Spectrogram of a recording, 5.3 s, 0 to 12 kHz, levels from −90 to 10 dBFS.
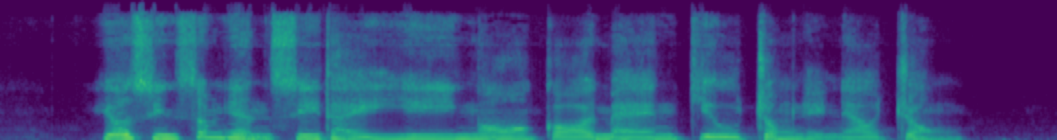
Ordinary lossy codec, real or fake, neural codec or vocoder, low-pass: Opus, 32 kbps; fake; codec, 24 kHz, 0.9 kbps, WavTokenizer, small release; 10.8 kHz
